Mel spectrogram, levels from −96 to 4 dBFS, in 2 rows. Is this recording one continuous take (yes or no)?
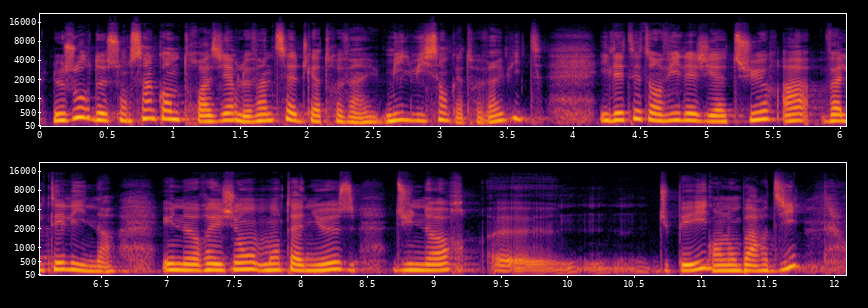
no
